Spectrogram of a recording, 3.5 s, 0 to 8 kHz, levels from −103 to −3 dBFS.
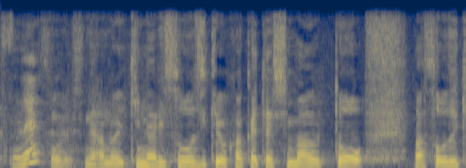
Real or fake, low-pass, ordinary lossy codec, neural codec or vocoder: fake; 7.2 kHz; none; vocoder, 44.1 kHz, 128 mel bands, Pupu-Vocoder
